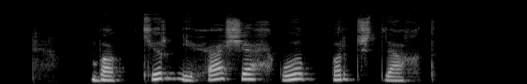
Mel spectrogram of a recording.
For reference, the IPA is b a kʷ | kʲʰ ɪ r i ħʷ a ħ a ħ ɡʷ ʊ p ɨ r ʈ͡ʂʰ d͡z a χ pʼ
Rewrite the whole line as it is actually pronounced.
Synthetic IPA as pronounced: b a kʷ | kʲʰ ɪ r i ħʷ a ʃ a ħ ɡʷ ʊ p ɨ r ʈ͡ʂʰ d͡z a χ tʼ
